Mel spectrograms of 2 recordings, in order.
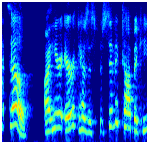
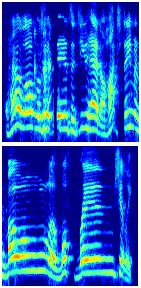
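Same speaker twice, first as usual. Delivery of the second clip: slow, higher Texas drawl of a TV ad; Texas commercial voice; 5 semitones higher, 4 dB louder, slower than usual. Retold or imitated. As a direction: sell the chili like an old Texas ad, slow. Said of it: "he always made me say it".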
